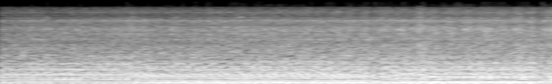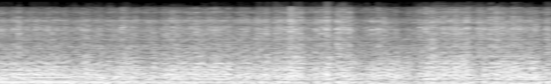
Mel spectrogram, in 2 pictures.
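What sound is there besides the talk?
Ford Prefect car engine running at idle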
